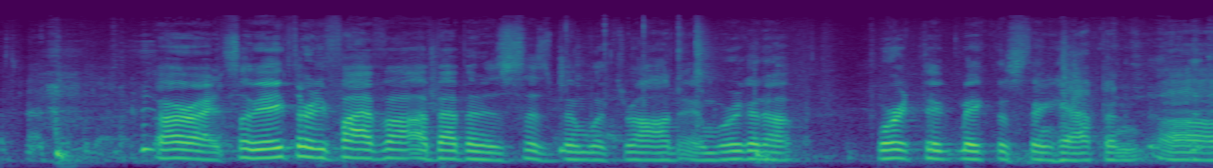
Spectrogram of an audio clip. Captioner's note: laughing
